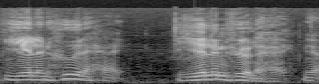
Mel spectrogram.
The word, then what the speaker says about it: Gyllenhaal: once and for all is it pronounced Gyllenhaal yeah or Gyllenhaal it's pronounced Yi Lin hoola hey yelling hoola hey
